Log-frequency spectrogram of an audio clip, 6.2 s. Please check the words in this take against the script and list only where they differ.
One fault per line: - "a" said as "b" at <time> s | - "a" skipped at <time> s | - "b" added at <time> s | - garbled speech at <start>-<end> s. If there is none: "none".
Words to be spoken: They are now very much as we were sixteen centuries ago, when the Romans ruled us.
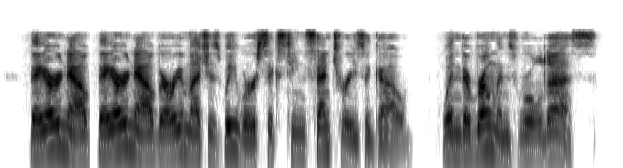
- "they are now" added at 1.0 s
